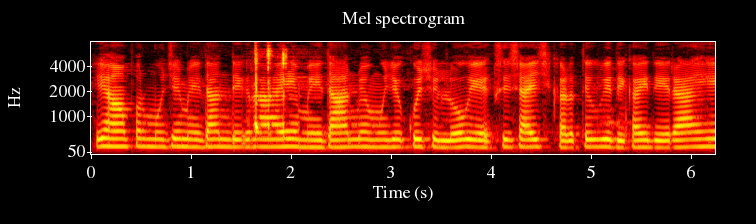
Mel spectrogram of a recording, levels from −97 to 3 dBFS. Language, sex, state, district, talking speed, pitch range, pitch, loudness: Hindi, female, Odisha, Nuapada, 180 wpm, 190-200 Hz, 195 Hz, -25 LUFS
